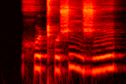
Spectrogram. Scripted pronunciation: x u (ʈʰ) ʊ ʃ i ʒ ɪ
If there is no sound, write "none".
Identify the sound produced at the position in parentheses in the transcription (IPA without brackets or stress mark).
ʈʰ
